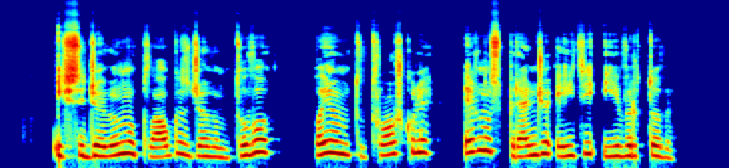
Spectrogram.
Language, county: Lithuanian, Klaipėda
